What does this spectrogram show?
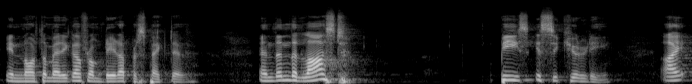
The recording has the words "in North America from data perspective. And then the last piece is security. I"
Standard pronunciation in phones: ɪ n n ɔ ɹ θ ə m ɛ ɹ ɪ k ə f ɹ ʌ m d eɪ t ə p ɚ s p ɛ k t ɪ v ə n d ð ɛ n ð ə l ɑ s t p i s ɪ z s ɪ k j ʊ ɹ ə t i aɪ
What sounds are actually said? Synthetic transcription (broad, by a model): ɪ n n ɔ ɹ t ə m ɛ ɹ ɪ k ə f ɹ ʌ m d eɪ t ə p ɚ s p ɛ k t ɪ v ə n d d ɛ n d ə l ɑ s t p i s ɪ z s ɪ k j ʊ ɹ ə t i aɪ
